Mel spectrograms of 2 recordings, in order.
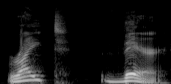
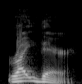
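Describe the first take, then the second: First: The T of right is clearly pronounced. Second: The T of right is dropped and linked. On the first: The speaker calls it wrong. "eu não falo right there. Isso é muito demorado" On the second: The speaker calls it right. "a gente está falando acelerado. Então a gente fala right there"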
